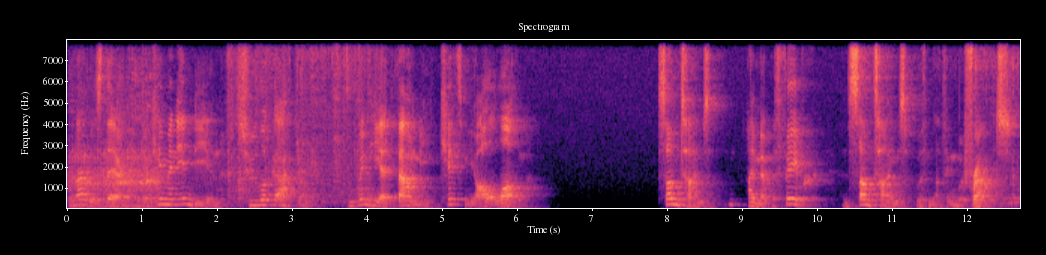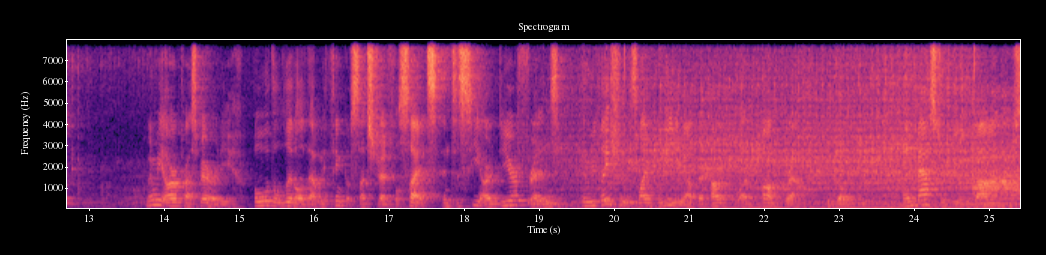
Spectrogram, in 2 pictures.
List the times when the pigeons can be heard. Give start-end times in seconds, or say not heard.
2.1-4.3, 11.6-13.9, 18.8-20.9.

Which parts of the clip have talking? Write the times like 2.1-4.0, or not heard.
0.0-6.2, 7.8-12.6, 13.7-25.3.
